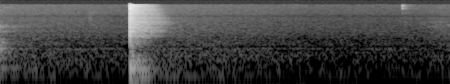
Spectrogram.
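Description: A single keystroke on a computer keyboard, the Enter key pressed once about two-thirds of a second in, giving one sharp click.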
